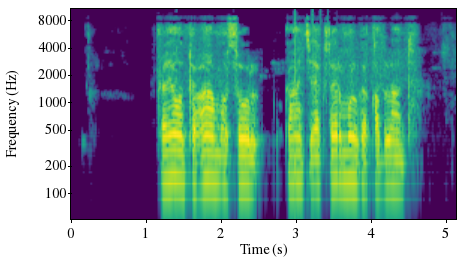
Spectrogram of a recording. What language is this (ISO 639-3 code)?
mvy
